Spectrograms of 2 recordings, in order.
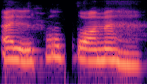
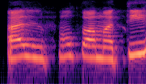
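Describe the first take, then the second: First: It ends with a soft h sound. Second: It ends with a t sound and a vowel. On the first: The reading stops at the word. "Stop करेंगे" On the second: The reading continues past the word. "मिलाएँगे तो ता की कसरा पढ़ेंगे"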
